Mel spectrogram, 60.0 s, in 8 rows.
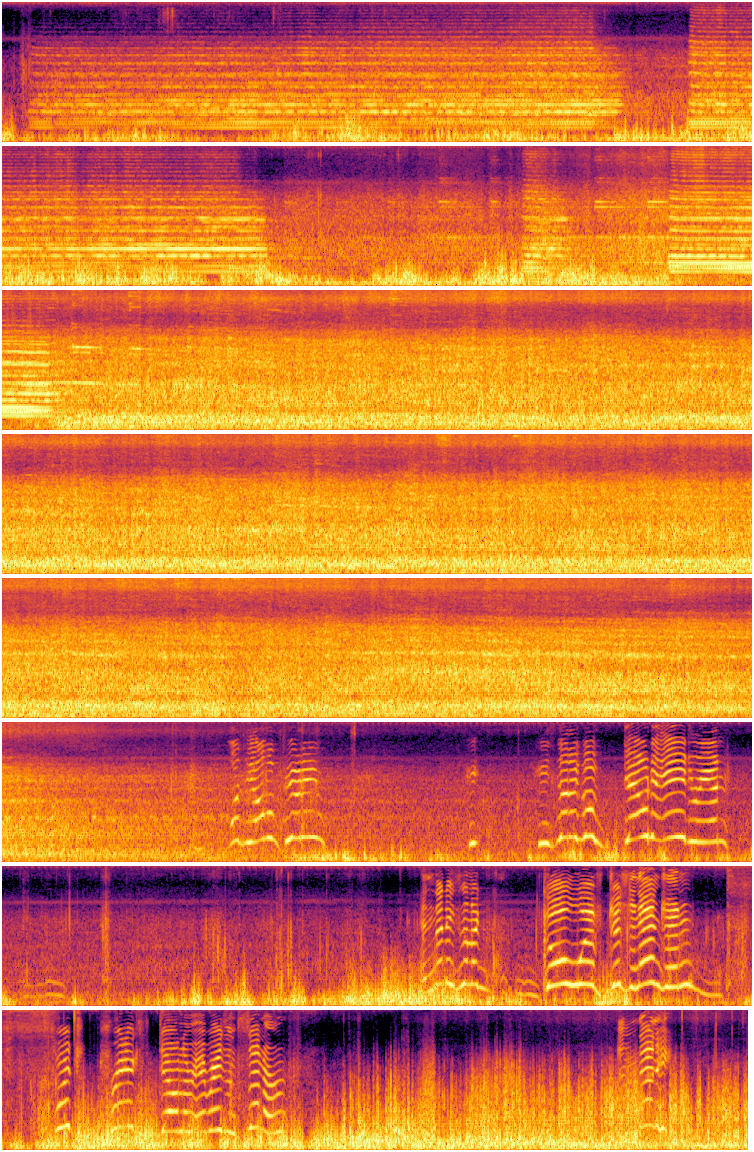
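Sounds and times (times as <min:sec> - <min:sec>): train rumbling and rattling: 0:00.0 - 0:59.9
freight train horn blast: 0:00.2 - 0:10.4, 0:12.4 - 0:17.1.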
